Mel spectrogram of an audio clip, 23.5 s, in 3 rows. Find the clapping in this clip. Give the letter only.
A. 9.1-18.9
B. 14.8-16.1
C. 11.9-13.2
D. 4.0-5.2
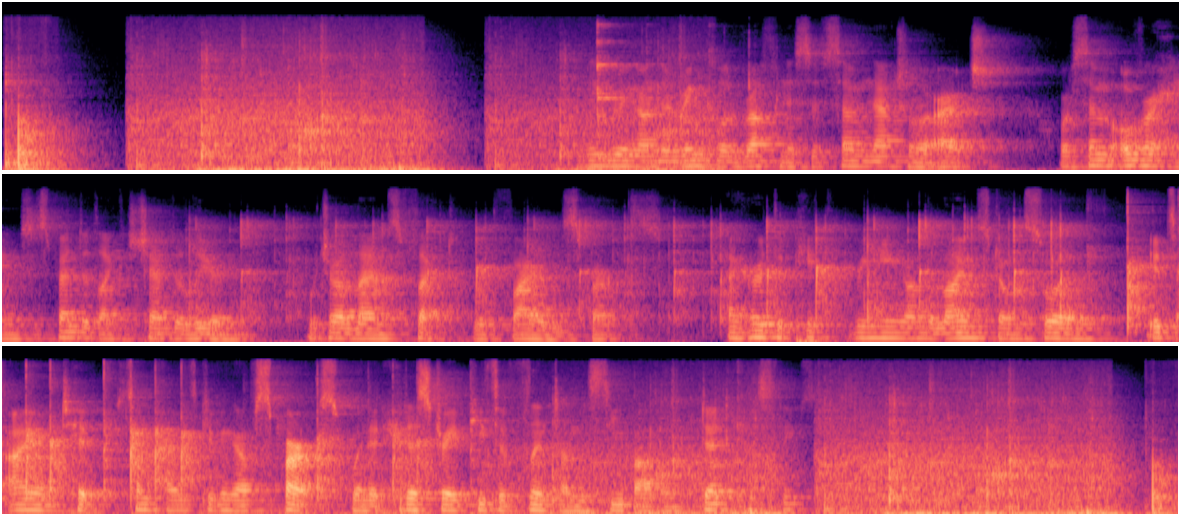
A.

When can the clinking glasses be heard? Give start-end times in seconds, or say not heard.
4.0-5.2.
